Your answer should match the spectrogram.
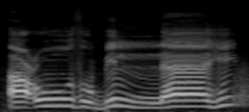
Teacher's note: اعوذ باللہ آپ نے پڑھا تو اس میں لفظ اللہ کی جو لام ہے اسے باریک پڑھیے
